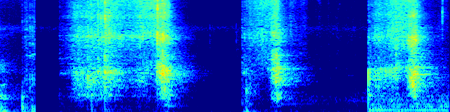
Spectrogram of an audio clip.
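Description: Wooden screed stick scraping across damp sand-cement dry-pack mortar, cutting the mud down to level: two scraping strokes, broken by abrupt silent gaps.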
